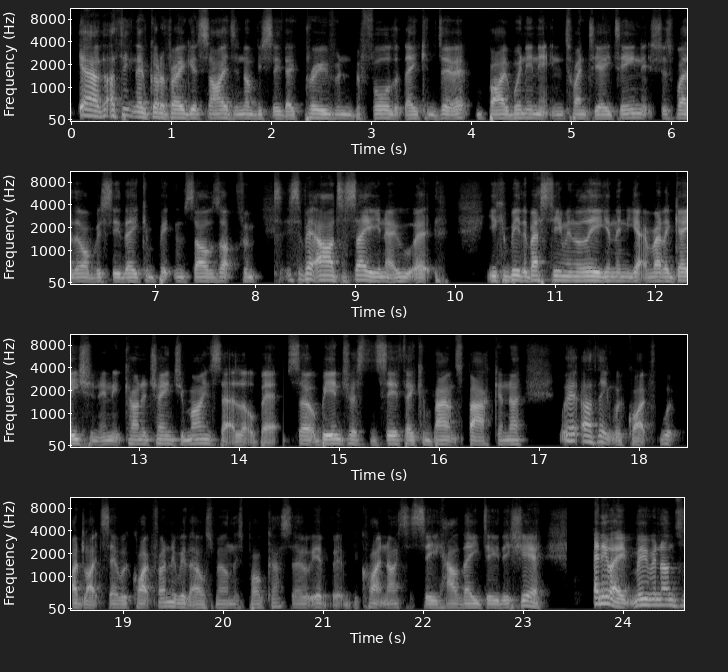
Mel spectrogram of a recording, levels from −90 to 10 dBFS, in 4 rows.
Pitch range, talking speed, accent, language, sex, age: 100-120 Hz, 280 wpm, British, English, male, 20-39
